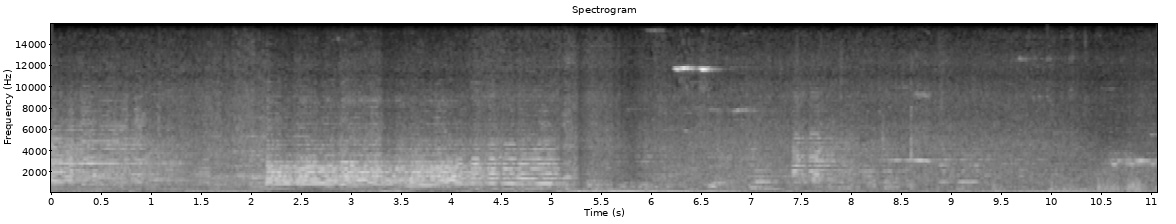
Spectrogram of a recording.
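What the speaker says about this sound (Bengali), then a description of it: "এখানে যেরকম হরেন দিতেছে।" Car horns honk repeatedly in busy street traffic in Lebanon, with long sustained toots and shorter blasts over a steady roar of engines and road noise, loud and close.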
